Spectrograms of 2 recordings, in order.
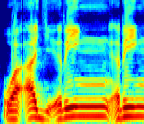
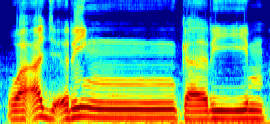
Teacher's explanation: kadar ikhfanya itu dia rendah, jadi dia tuh lebih condong berbunyi eng.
